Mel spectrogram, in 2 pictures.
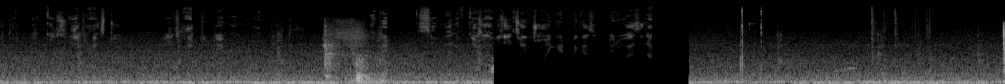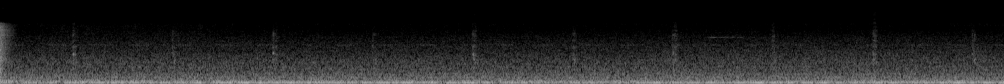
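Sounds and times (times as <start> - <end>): keyboard and mouse clicks: 7.4 - 7.8, 8.7 - 9.4.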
